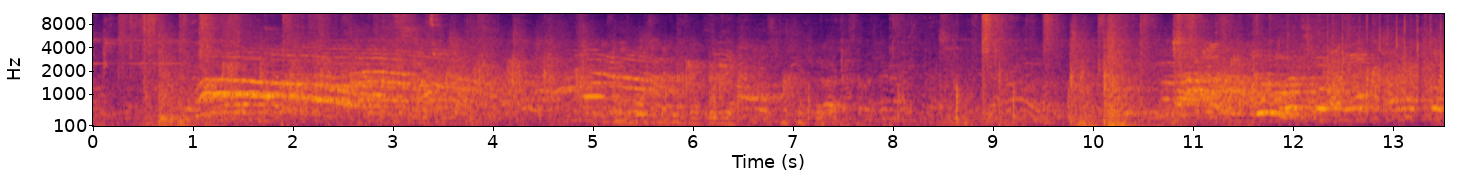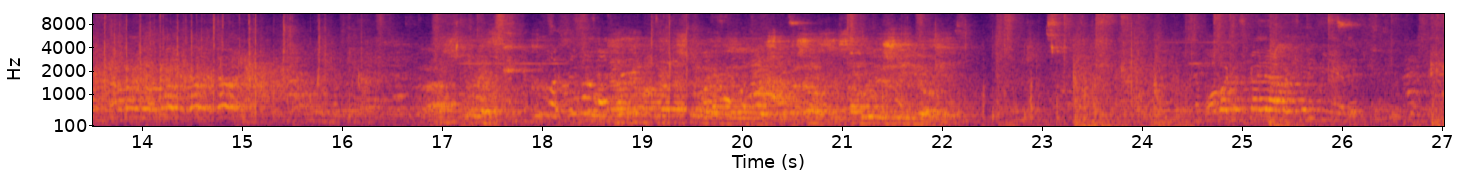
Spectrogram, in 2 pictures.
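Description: Men and women talk in a large echoing hall.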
